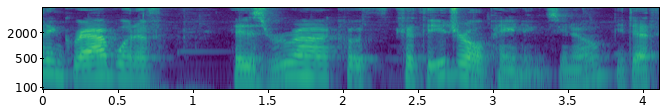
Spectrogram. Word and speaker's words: Rouen: Go ahead and grab one of his Rouen Cathedral paintings, you know? You need to think about 30 of those, I don't know. R-O-U-E-N, Rouen, I believe is how you say it, Rouen.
